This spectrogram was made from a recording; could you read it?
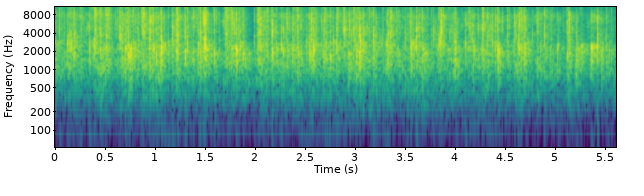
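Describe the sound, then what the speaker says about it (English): A studio audience claps steadily for a presenter at a 1988 Chevy C/K pickup launch event, a dense, even wash of applause heard up close throughout. "let's have a nice hand for Mr. Ray Crawford."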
